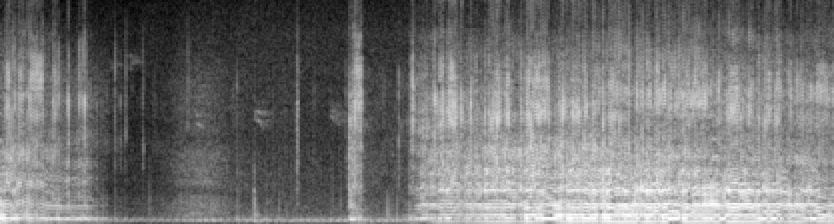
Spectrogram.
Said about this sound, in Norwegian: Ehm, hvem er det vi hører? Nå hører vi vepsen. Stikkevepsen, jeg har sagt.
